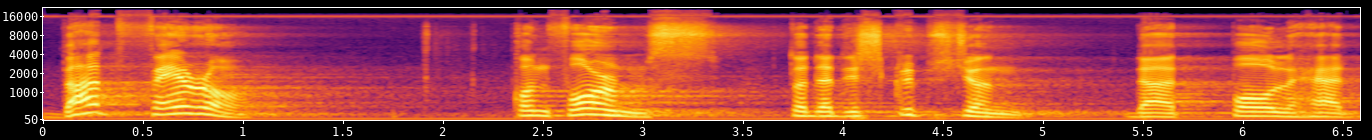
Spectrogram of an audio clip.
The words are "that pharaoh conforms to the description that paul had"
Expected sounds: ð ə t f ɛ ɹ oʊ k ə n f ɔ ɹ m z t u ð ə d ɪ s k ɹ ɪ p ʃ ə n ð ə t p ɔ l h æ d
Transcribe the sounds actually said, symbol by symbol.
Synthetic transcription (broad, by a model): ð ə t f ɛ ɹ oʊ k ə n f ɔ ɹ m s t u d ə d ɪ s k ɹ ɪ p ʃ ə n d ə t p ɔ l h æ d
